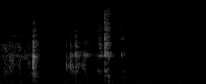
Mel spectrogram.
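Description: Faint rustling and a few light clicks as a glass jar is handled and its lid twisted off, mostly in the first second or so.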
